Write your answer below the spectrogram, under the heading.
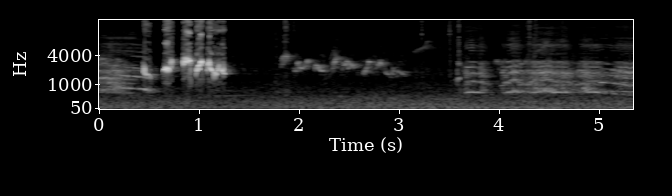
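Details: Caged red-whiskered bulbul singing phleng pa phrases: a loud burst of rapid, sharp chirping notes, then a softer descending run of whistles, followed by a rooster's crow in the background.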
